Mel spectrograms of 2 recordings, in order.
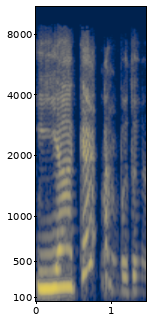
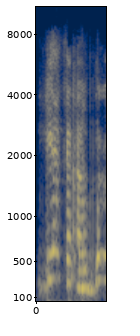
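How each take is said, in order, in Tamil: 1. 'y' ஒலியை அழுத்தி நீட்டிச் சொல்லணும். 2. 'y' ஒலி லேசானது, அழுத்தம் இல்லை. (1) "அந்த சத்த வந்து அழுத்தி சொல்லணும்" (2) "சூரியனை வணங்குறேன்னு"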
